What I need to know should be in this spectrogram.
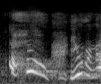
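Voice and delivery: high, loud squeal of surprise; shrieked happy disbelief; delighted amazement. Retold or imitated. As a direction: imitate someone thrilled to be remembered. Voices delighted woman being remembered.

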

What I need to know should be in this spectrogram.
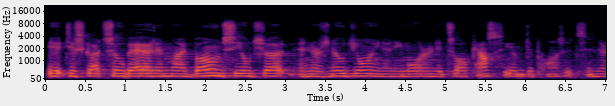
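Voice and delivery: lightly voiced girl, quiet and soft. Girl explaining her jaw to preacher, softly. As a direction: tell it gently as the hurt girl. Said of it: "She says".

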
